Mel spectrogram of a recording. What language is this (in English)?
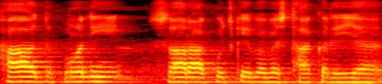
Maithili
